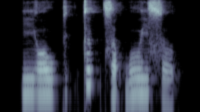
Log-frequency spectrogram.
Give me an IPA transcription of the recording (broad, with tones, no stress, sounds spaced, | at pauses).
j o˥ w k ɪ˨˥ k̚ t̪ ɵ˥ t̚ t͡s ɐ˨ p̚ w uː˧ j s ʊ˨ k̚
